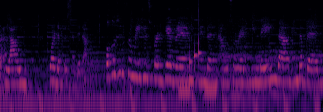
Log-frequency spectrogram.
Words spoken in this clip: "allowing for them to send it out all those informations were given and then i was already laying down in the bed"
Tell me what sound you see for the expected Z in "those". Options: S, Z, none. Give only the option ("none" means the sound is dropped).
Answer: S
